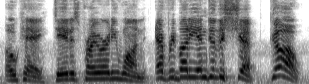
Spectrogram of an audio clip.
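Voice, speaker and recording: An actor playing an army lieutenant in a video game, giving urgent commands. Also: male voice, high-pitched, big pitch swings, fast talker, bright, forceful tone, heavily acted. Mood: determined. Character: brisk male Republic army lieutenant. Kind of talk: game cutscene acting.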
